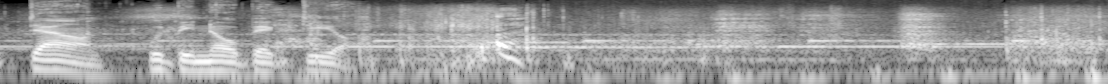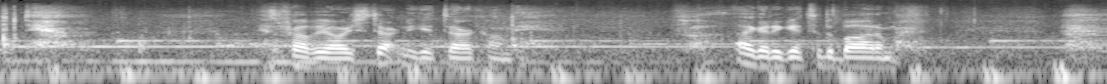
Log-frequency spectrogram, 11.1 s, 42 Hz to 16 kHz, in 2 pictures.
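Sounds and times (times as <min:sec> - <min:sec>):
held music tone: 0:00.0 - 0:11.0
footsteps crunching through snow: 0:01.4 - 0:04.3.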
